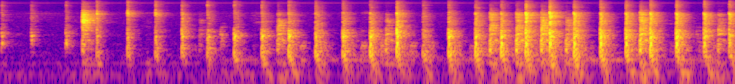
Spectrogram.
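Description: A hand-worked ratchet clicking rapidly and evenly, about six clicks a second, as it is cranked to tighten a strap or clamp around a stool seat being glued; the clicking stops abruptly near the end.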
